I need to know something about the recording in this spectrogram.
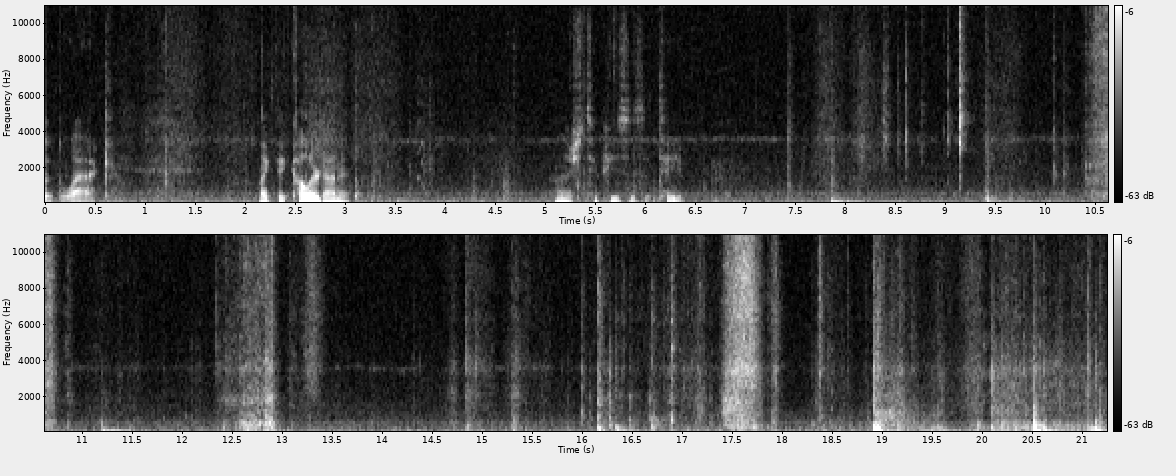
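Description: Cardboard scrapes and thumps as a box is handled.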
